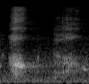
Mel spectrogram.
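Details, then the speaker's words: Infant with stridor given as an example of laryngomalacia: a brief, harsh, high-pitched noisy breath sound. "And strider లారింగ్ Malaysia example so దాంట్లోని పెద్ద పెద్ద sound"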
